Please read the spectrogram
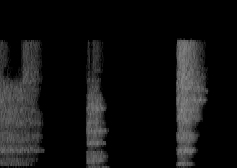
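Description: Three airy breaths, each about half a second long, separated by short silent pauses, in a demonstration of slow, smooth breathing. The exhales are soft but clearly audible, with no talking in between.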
